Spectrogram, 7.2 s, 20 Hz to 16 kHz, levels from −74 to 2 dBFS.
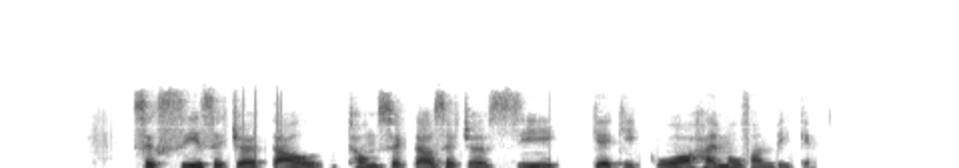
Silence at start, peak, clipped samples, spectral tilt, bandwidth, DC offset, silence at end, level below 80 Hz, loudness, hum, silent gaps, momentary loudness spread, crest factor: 1 s; -2 dBFS; under 0.1%; -5.5 dB/octave; 7.8 kHz; under 0.1%; 1.15 s; -54 dBFS; -18 LUFS; none; 2.55-2.60 s, 4.30-4.43 s, 4.81-4.87 s, 5.95-5.99 s; 9 LU; 18 dB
